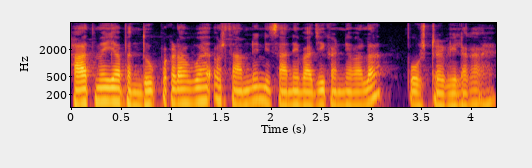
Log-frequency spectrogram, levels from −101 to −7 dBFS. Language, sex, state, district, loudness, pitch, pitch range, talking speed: Hindi, male, Uttar Pradesh, Lalitpur, -22 LUFS, 125 Hz, 115-140 Hz, 225 wpm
